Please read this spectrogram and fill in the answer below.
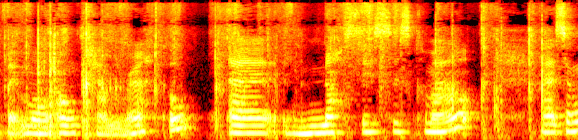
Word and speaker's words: Gnosis: But before we get to, what is this, Gnosis? Gnosis? I don't think we pronounced the G on that one.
